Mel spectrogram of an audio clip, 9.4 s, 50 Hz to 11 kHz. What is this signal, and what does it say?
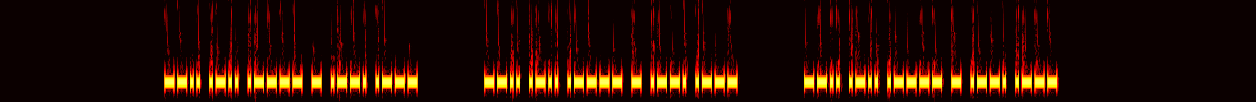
Morse code, heard as a keyed tone, about 52 wpm, 700 Hz. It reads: ZL1TPJ ZL1TPJ ZL1TPJ
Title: DXCC-100 Call Signs - 6 Characters - Repeated 3x - 50wpm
